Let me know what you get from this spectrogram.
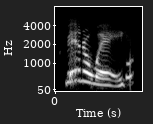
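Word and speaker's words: Mantua: I lived in uh Man, how do you pronounce that again? Manua. Manay. Manowway.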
